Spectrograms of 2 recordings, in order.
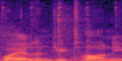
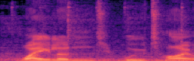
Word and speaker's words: Weyland-Yutani: Yeah, your pronunciation at the end there of Weyland-Yutani was kind of close. Oh, did I fucking like blink and just fucking say? Yeah, you said like, I think you said Weyland-Yutai or something.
